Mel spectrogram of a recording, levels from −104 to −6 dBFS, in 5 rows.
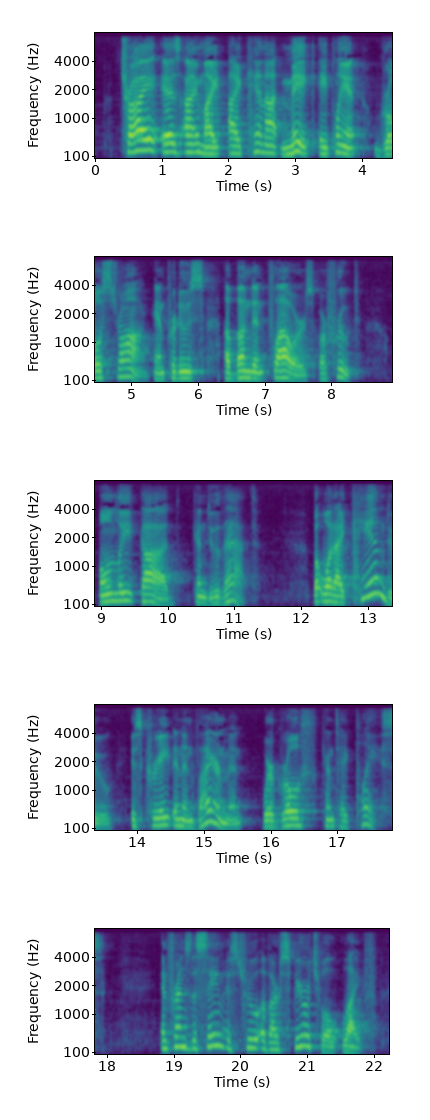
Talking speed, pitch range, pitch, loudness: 125 wpm, 145-190 Hz, 165 Hz, -30 LUFS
